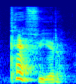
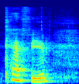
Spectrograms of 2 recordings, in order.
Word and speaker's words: kefir: I started pronouncing it the British way. Kefir. The accent is on the... Yeah, kefir.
